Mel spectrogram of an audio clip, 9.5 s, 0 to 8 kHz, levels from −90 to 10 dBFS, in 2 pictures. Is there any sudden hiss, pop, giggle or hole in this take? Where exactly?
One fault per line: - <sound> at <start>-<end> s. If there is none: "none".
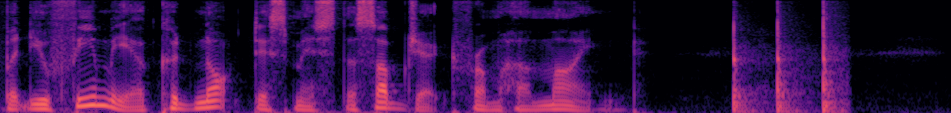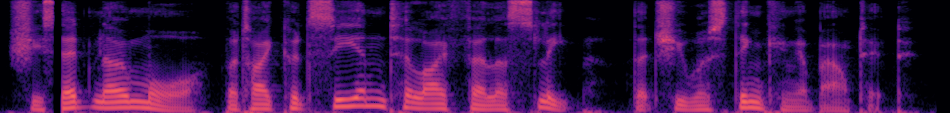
- thud at 3.7-4.3 s
- dropout at 5.0-5.1 s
